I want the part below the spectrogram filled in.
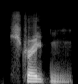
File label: "straighten", American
